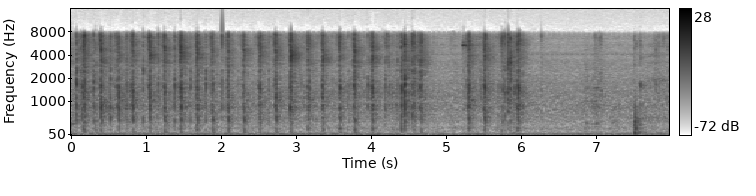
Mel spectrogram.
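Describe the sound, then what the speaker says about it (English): Tarot cards being shuffled and drawn by hand make rapid, crisp riffling clicks and flicks close up, quieter slides and taps as a card is pulled, with no talk over them. "Let me pull another card and see."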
